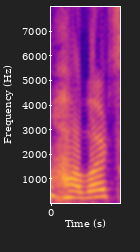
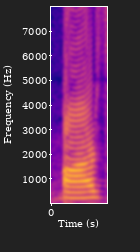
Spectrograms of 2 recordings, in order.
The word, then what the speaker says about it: hours: तो देखिए यहाँ पर भी इस वर्ड में भी लेटर H साइलेंट है, इसे सिर्फ OUR आर्स ही पढ़ा जाता है, OURS, आर्स।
